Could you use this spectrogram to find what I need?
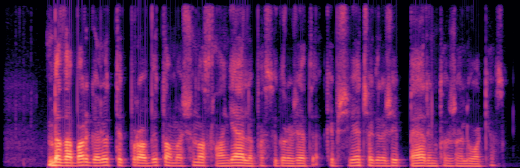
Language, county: Lithuanian, Šiauliai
